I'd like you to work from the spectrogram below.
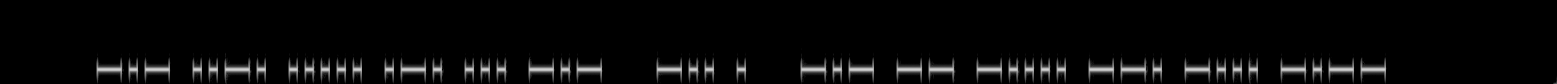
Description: Morse code, heard as a keyed tone, about 15 wpm, 700 Hz. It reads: KF5RSK DE KM6GBY
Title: USA Callsign DE Callsign - 6 Characters - 15wpm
